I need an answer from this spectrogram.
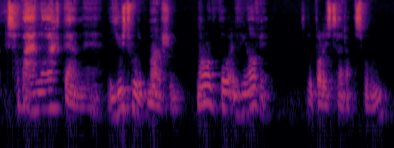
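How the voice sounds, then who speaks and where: An actor playing a British police detective who reports in a clipped, factual, dryly wry way. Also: male voice, mid-range voice, sing-song, racing. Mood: matter-of-fact. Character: dry, factual male detective reporting to his superior. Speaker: police officer. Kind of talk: TV crime drama dialogue.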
